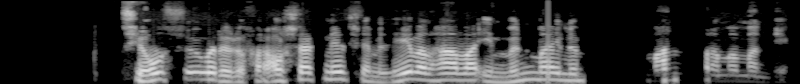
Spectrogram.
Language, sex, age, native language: Icelandic, male, 60-69, Icelandic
